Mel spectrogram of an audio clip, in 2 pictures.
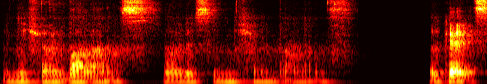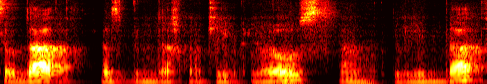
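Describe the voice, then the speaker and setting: The man's tone is dark and mellow, somewhat breathy. His intonation stays fairly even. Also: fairly low pitch for a man, moderate pace. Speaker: futures day trader streaming live. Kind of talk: live trading commentary, thinking aloud. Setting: live stream.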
